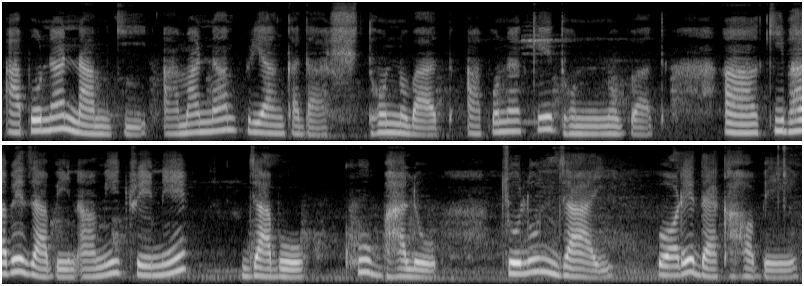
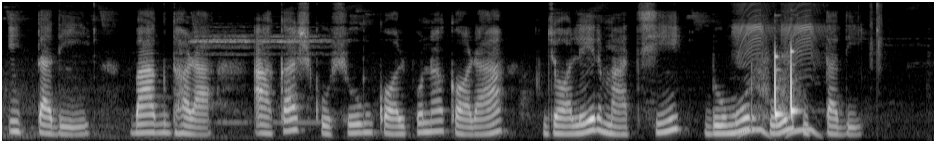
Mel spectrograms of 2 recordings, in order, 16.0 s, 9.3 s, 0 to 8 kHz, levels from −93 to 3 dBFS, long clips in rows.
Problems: constant background noise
